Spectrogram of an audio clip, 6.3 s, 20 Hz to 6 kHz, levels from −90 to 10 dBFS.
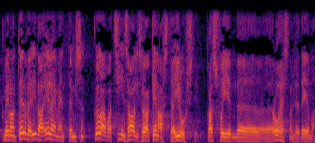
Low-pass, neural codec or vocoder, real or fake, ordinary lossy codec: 5.4 kHz; none; real; AAC, 48 kbps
